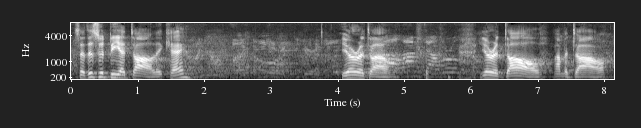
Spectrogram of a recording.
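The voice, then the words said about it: Speaks with a noticeable accent. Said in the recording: “Sorry, it's my accent.”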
